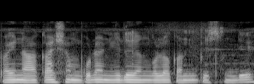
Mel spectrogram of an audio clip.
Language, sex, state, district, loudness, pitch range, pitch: Telugu, male, Andhra Pradesh, Sri Satya Sai, -17 LUFS, 100-105 Hz, 105 Hz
